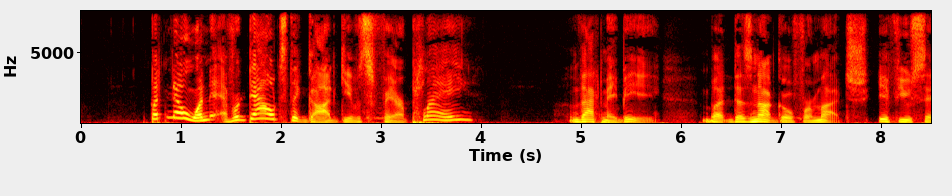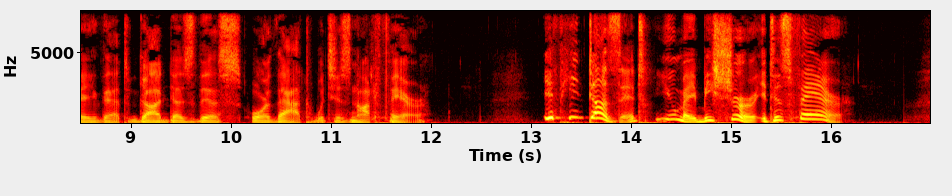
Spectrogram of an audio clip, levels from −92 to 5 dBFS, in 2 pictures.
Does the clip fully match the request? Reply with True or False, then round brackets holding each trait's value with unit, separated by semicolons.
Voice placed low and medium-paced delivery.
True (130 Hz; 150 wpm)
